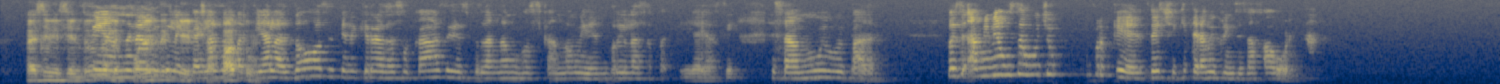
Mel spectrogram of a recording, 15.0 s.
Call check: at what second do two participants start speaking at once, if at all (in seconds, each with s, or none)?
0.9 s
